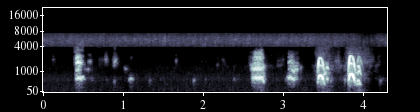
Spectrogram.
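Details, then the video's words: Greater scaup, one rough note followed by faint soft sounds, then four harsh rasping calls in quick succession toward the end, over a continuous high-pitched hiss. "斑背潛鴨(鈴鴨)/Greater Scaup"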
